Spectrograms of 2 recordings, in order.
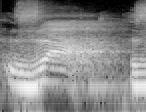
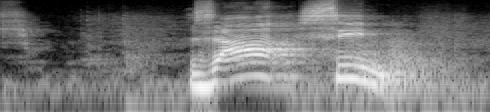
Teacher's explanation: इसी तरह से ज़ा, ज़ुबान की नोक दोनों दांतों से मिलकर ज़ा अदा होता है। और सीन भी, ज़ुबान की नोक और दोनों दांतों से मिलकर सीन अदा होता है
